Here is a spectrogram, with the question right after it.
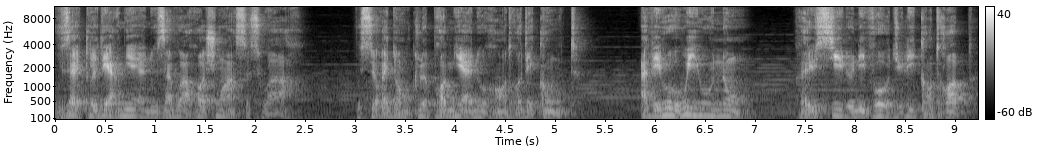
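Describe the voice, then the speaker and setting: A man's put-on character voice at medium pitch and moderate pace, with clear music in the background. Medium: audio drama. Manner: formal, commanding, slow.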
